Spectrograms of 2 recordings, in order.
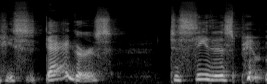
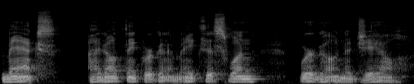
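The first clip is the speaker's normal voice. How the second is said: low, soft muttered dread; hushed worried mutter; under his breath; 7 semitones lower, 6 dB quieter than usual. Retold or imitated. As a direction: mutter it low so no one hears. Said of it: "says under his breath".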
